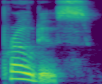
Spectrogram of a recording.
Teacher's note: Syllable stress on the first syllable, produce with a long O, O-O, produce.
